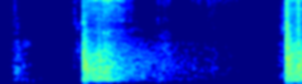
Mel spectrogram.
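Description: Handling noise from unpacking a power tool from its hard plastic case: a dull thunk about half a second in that fades quickly, then a sharp knock near the end.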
